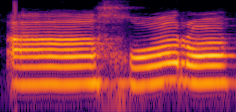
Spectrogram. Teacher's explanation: متحرک حالت میں بھی اس میں خرخراہٹ آتی ہے، تو خرخراہٹ کا خیال رکھیے گا۔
